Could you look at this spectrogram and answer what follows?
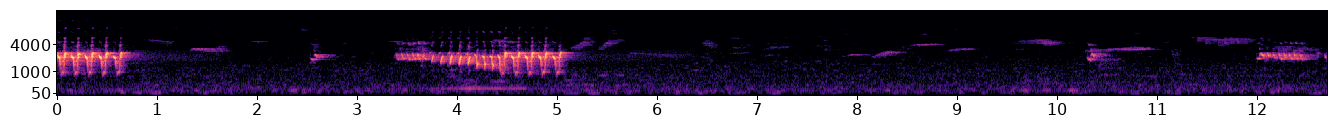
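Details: Yellow-vented bulbul singing the rolling 'ngerol' style: a loud rapid trill opens, a longer descending rolling trill follows, with short whistled notes between and another brief trill near the end.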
